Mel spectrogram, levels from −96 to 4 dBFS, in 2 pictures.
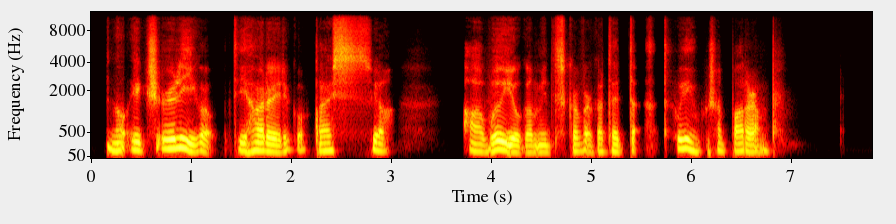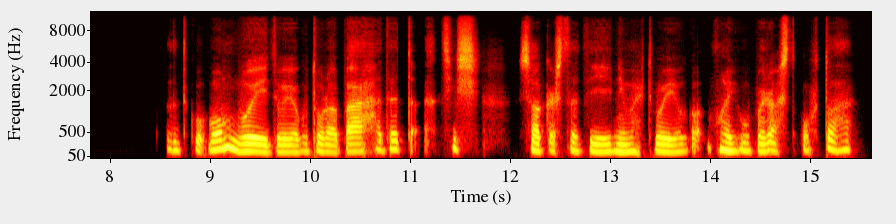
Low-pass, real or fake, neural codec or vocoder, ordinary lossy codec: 10.8 kHz; fake; codec, 16 kHz in and 24 kHz out, 0.9 kbps, LongCat-Audio-Codec, fine tuned four codebook decoder; none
